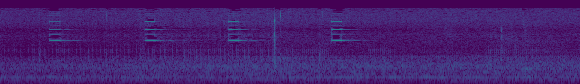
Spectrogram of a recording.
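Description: Four short high-pitched electronic beeps over steady room noise, from button presses on a cordless dental endo motor.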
